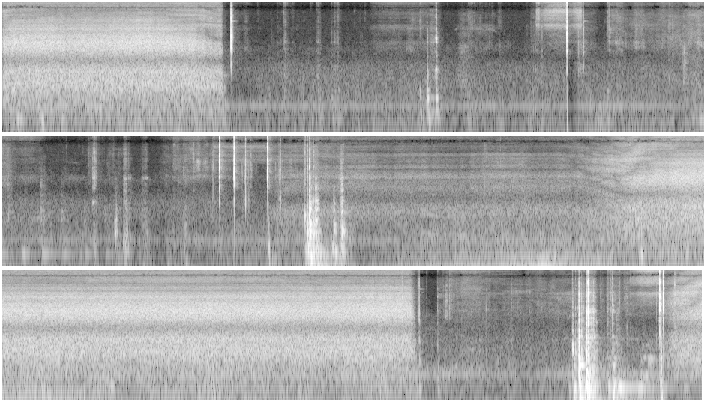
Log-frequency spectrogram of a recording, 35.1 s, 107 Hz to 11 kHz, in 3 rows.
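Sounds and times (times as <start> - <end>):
hot air gun hissing: 0.0 - 3.9, 15.2 - 30.4, 33.8 - 35.0.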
